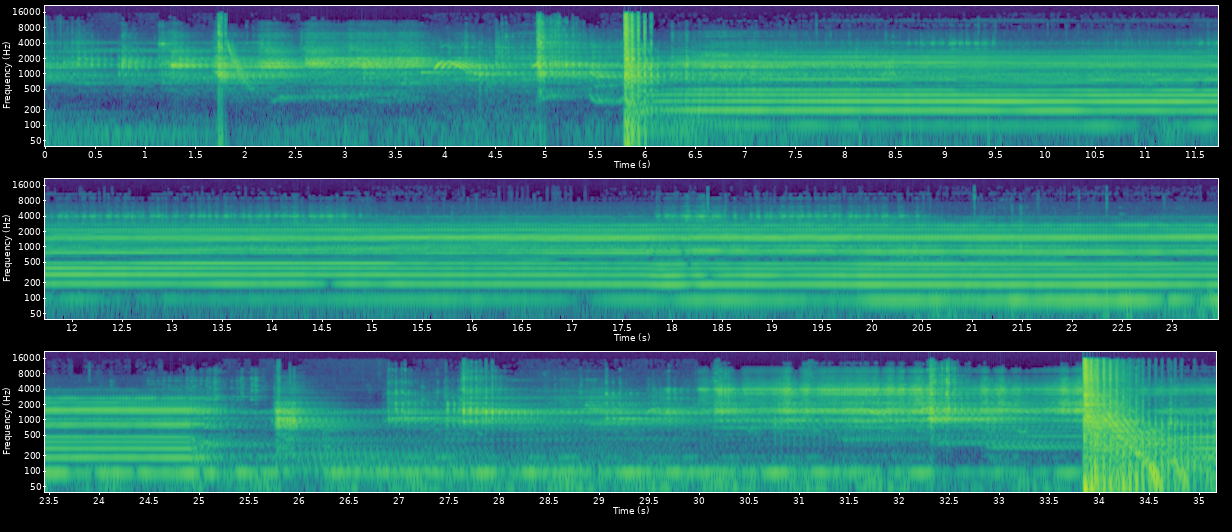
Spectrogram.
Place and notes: Mega Bridge, Bangkok cable tensioning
